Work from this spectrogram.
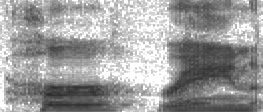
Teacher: In American English, her rain, I'm using the exact same position. Just when I'm doing her, I'm sliding into it. When I'm doing rain, I'm sliding out of it. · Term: American R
